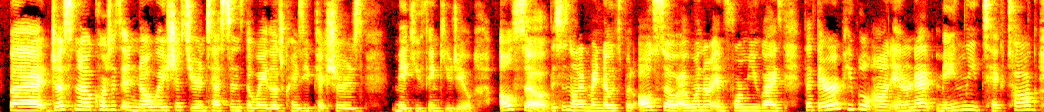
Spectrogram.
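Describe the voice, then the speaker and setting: A woman vlogging casually at home, answering viewer questions in a chatty, playful way with loose tangents and asides. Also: on the high side. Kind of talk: casual chat.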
